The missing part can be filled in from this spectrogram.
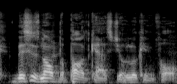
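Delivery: calm, low-pitched delivery. A new podcast regular, told to get the co-host out, uses a Jedi mind-trick voice. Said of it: "I'll just use the Jedi mind trick".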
